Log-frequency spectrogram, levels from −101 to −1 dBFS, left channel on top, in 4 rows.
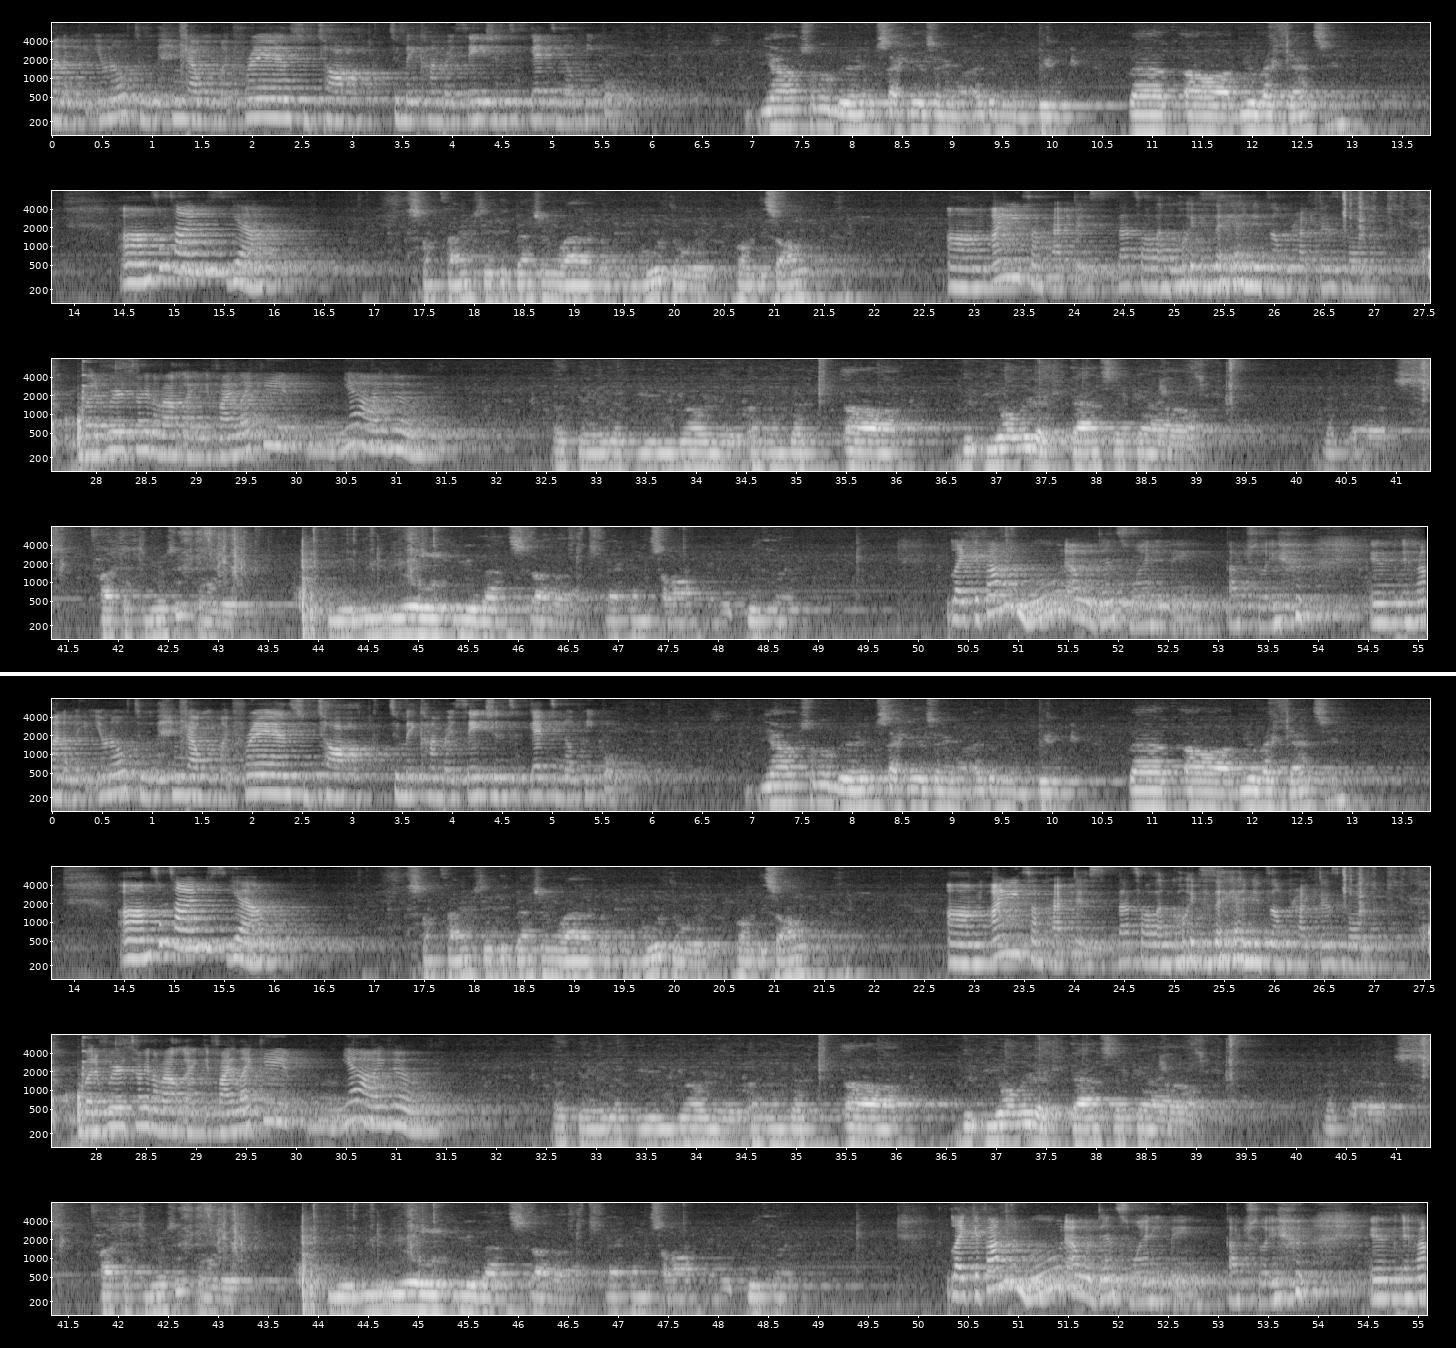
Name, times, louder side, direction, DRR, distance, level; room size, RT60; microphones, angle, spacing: voice 1, 0.0-3.1 3.4-5.7 13.9-16.0 22.7-27.0 27.8-31.3 49.8-50.0 50.3-55.0, right 2 dB, 35° right, 4 dB, 2.5 m, -24 dB
voice 2, 7.1-10.2 10.8-13.0 17.3-21.4 26.8-27.0 27.4-28.0 32.6-36.2 36.6-39.4 40.3-41.5 41.8-43.3 43.8-48.8 50.5-50.7, left 1 dB, 5° left, 12 dB, 0.7 m, -23 dB
24.0 x 19.5 x 6.4 m, 2.7 s
head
